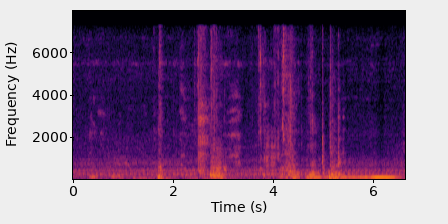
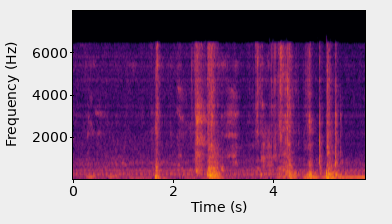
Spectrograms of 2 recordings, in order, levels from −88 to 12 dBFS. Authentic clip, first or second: first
